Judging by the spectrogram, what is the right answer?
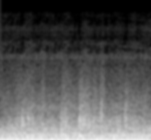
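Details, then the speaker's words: Concrete mixer truck during a curb pour: heavy diesel rumble with a loose, quick drum rattle as it turns, meaning the drum is almost out of concrete. "yeah that that drum rattling like that that means you're almost out"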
